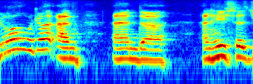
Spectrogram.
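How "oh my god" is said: a mock high-pitched amazed exclamation; light imitation of an astonished woman; amazed gasp. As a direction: play her stunned reaction lightly. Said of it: "she was like, all like".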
